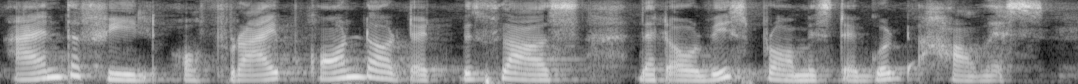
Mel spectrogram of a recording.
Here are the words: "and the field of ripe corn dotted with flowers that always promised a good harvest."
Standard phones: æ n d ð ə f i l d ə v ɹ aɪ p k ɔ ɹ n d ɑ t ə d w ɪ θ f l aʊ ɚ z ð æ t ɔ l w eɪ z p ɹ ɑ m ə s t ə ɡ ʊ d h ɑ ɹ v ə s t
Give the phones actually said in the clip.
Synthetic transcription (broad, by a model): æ n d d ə f i l d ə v ɹ aɪ p k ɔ n d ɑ t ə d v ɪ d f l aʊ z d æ t ɔ l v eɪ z p ɹ ɑ m ə s t ə ɡ ʊ d h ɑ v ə s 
